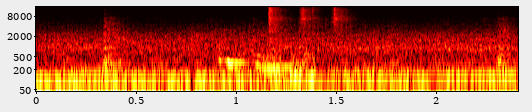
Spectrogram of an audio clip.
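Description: A bird cooing once, a short low call that falls in pitch about a second in, over a steady low hum, with a few faint ticks.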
